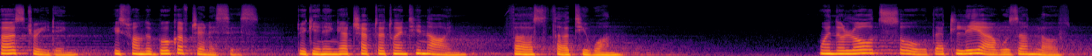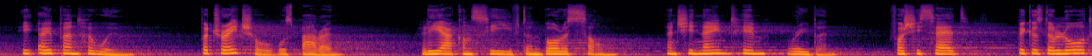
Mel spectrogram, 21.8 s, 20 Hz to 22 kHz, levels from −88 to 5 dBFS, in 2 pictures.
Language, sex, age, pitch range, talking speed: English, female, 50-69, 170-210 Hz, 130 wpm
